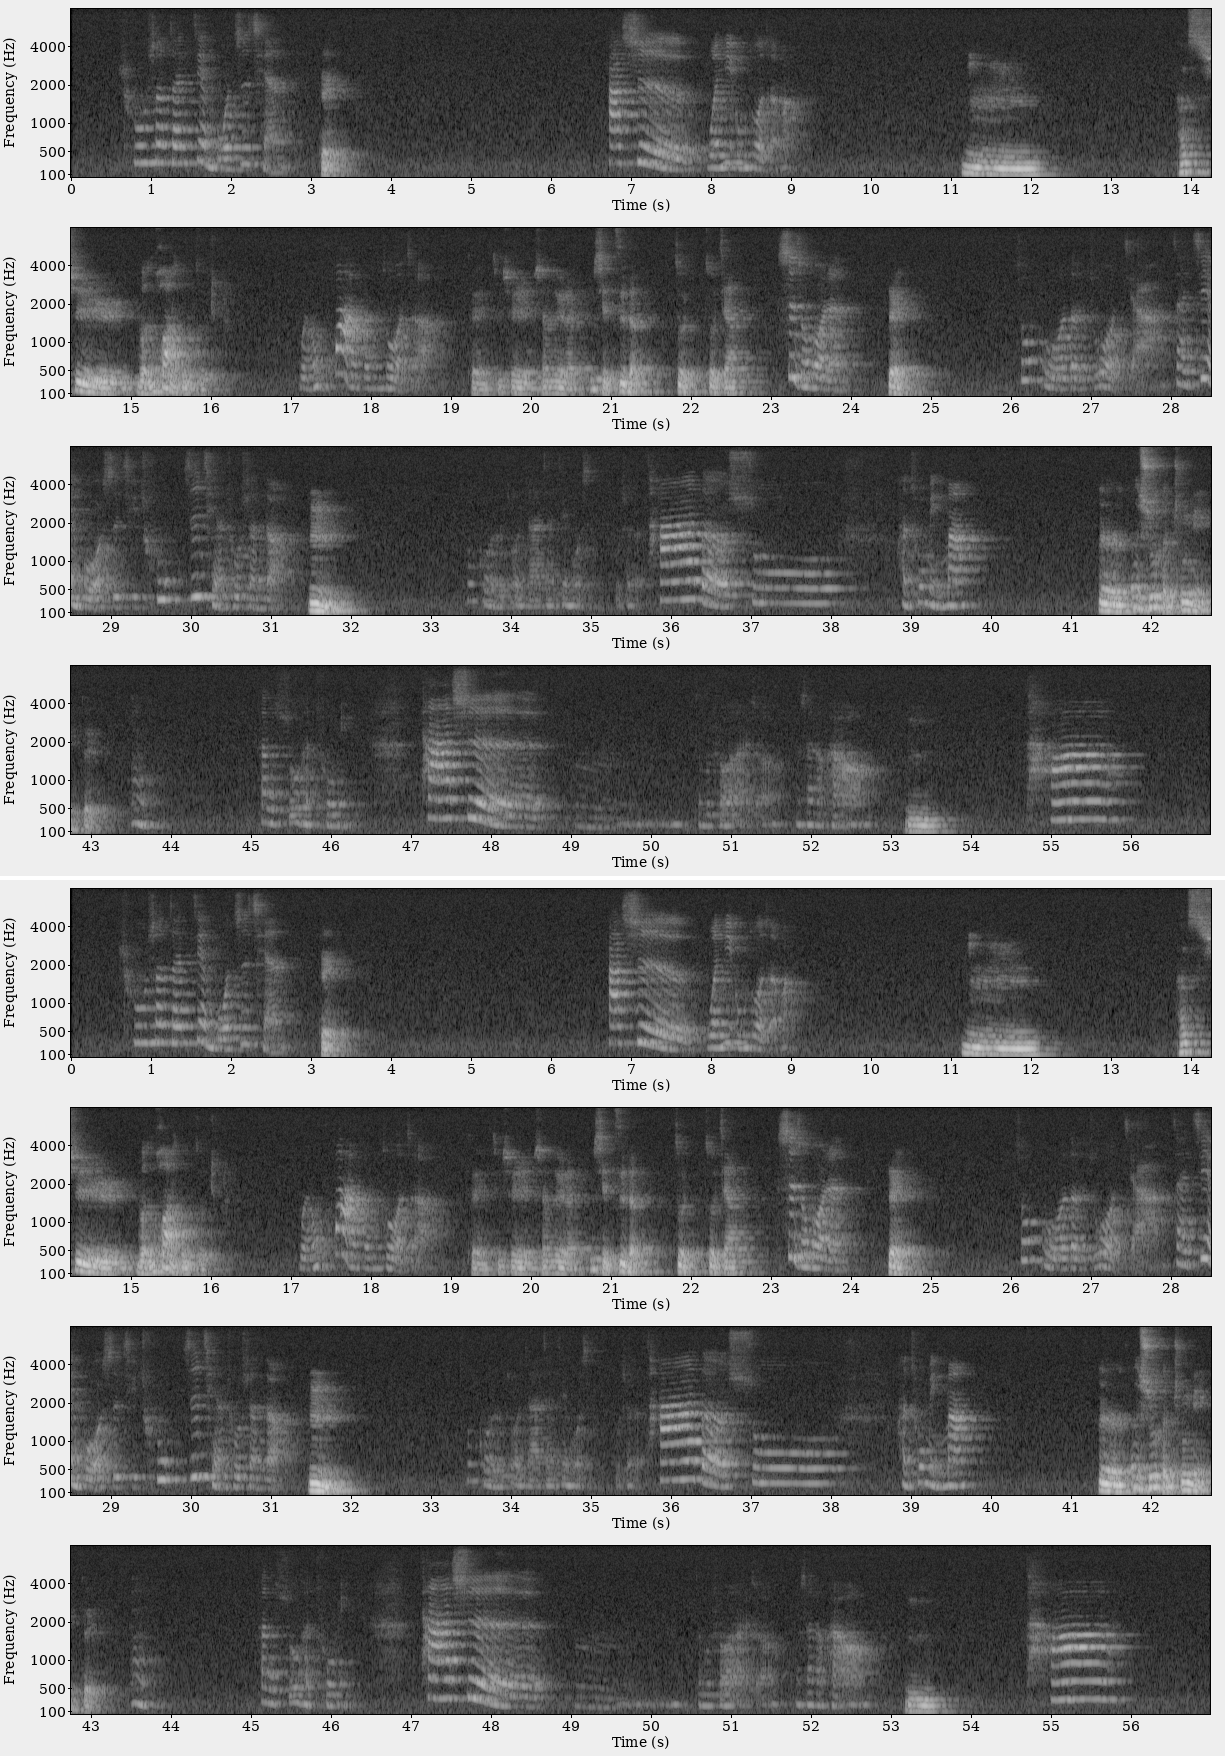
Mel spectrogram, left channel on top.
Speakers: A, on the right; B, on the right.
A: 出生在建国之前，
B: 对，
A: 他是文艺工作者嘛，
B: 嗯，他是文化工作者，
A: 文化工作者，
B: 对，就是相对来写字的作作家，
A: 是中国人，
B: 对，
A: 中国的作家，在建国时期出之前出生的，
B: 嗯
A: 中国的作家在建国时出生的，他的书很出名吗？
B: 嗯，他的书很出名，对，
A: 嗯。他的书很出名，他是嗯，怎么说来着？我想想看啊，
B: 嗯
A: 他，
